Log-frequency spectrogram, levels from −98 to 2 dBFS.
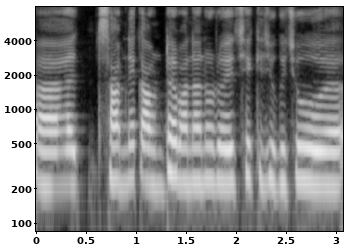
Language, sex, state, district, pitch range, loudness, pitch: Bengali, female, Chhattisgarh, Raipur, 220-235 Hz, -14 LUFS, 230 Hz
